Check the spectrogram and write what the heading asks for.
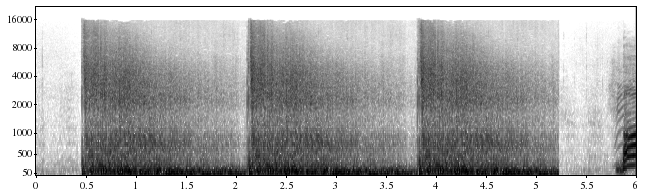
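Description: An edited-in transition sound effect of three loud, noisy blasts, each starting suddenly and running for under two seconds before the next, then cutting off sharply.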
